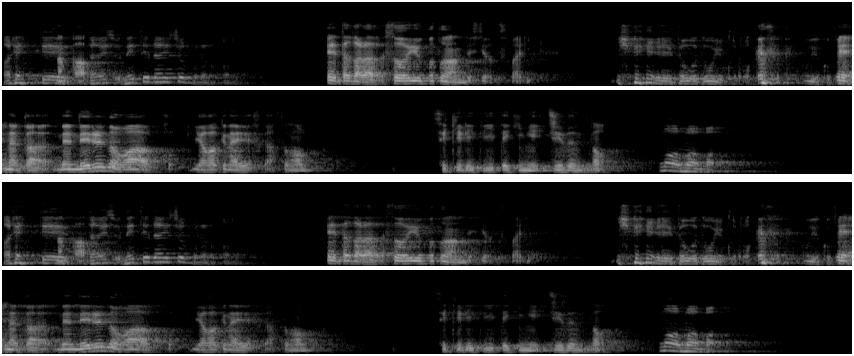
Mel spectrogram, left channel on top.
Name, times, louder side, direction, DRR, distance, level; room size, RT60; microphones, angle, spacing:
voice 1, 0.0-2.4 6.1-7.5 8.0-8.6 15.1-15.6, right 1 dB, 10° right, 8 dB, 1.1 m, -37 dB
voice 2, 0.5-0.9 3.2-5.3 7.5-7.8 8.3-11.6 12.8-14.6, left 3 dB, 60° left, 11 dB, 1.0 m, -31 dB
23.5 x 16.5 x 8.6 m, 1.3 s
head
